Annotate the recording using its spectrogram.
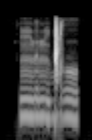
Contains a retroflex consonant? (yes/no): no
